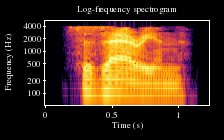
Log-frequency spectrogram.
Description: Προφορά
{sı’zerıən}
